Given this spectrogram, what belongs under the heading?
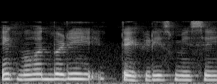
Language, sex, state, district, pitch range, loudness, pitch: Hindi, female, Bihar, Bhagalpur, 210-245 Hz, -15 LUFS, 225 Hz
